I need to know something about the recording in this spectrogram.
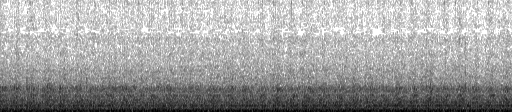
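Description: A heavy sawmill machine hums and rumbles steadily.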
